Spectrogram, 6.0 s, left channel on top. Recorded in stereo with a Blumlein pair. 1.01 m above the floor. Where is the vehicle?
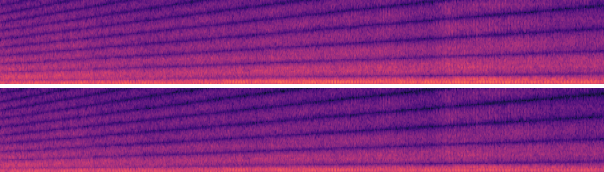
10° left; by 6.0 s 15° left.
